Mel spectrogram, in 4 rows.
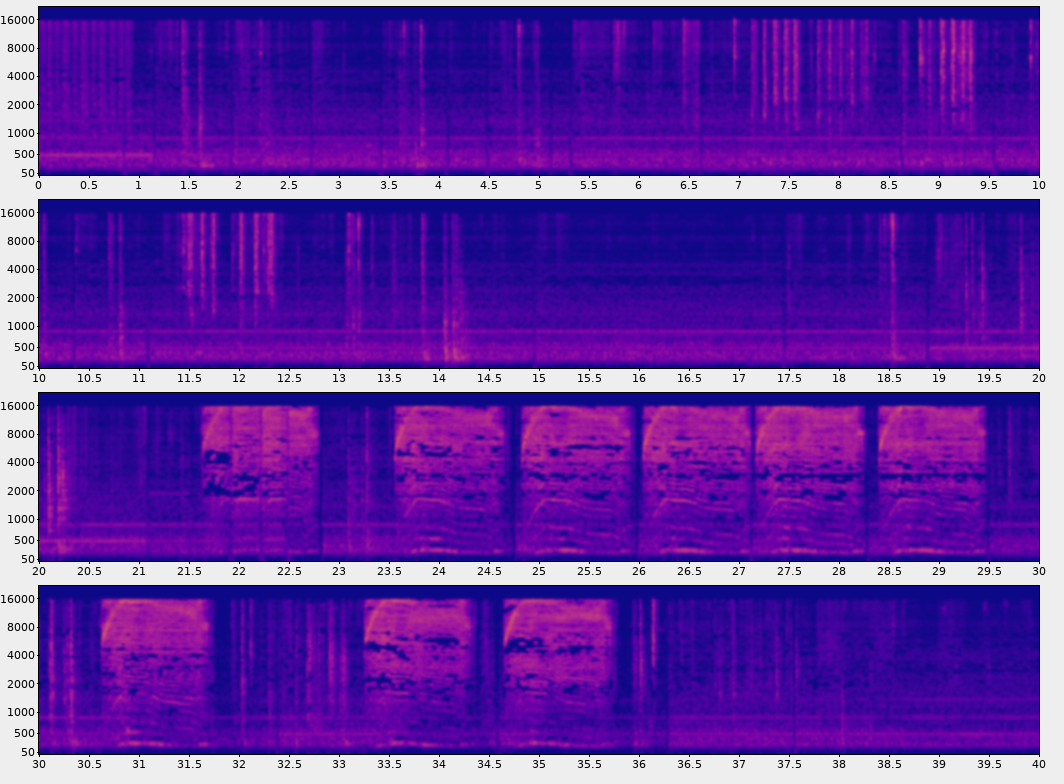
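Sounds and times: cordless press tool whirring: 21.6 - 22.8, 30.6 - 31.8, 33.2 - 35.8.

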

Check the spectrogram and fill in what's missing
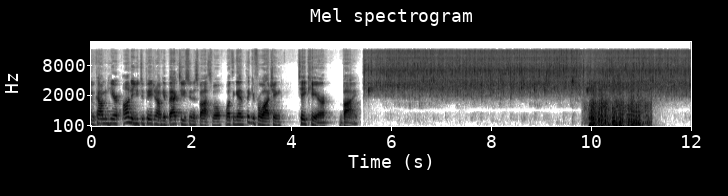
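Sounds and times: rumbling thunderclap: 9.8 - 11.3
rain hissing: 9.8 - 11.6.

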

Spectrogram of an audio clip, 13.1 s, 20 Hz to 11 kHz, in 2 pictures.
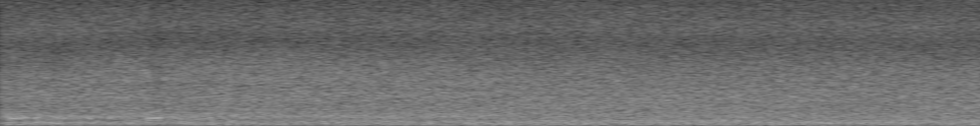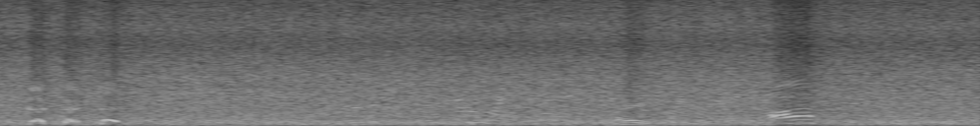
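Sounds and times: waterfall rushing into pool: 0.0 - 13.0.

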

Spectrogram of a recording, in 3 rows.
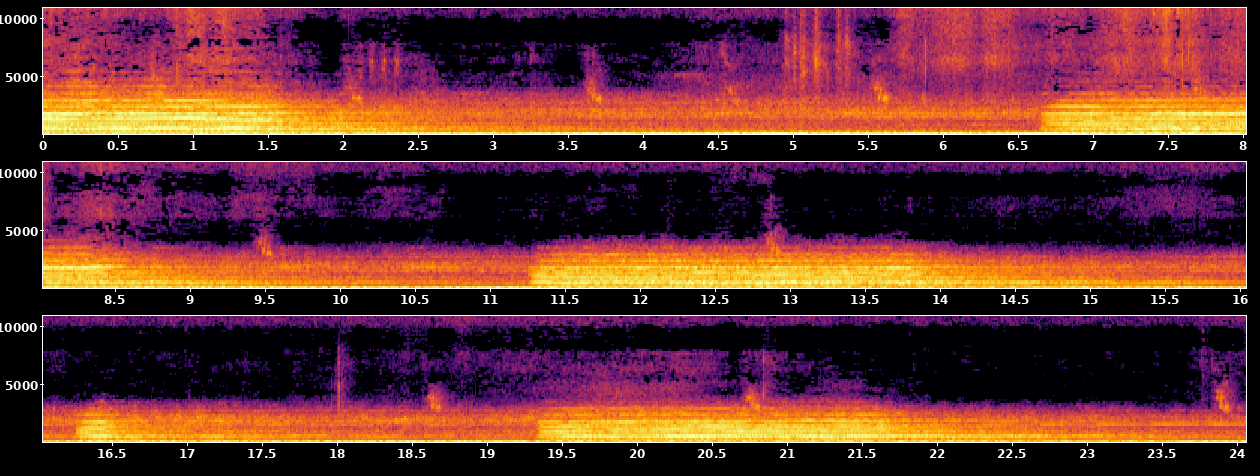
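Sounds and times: locomotive air horn blasts: 0.0 - 2.8, 6.6 - 10.2, 11.2 - 18.0, 19.3 - 23.4
train rumble: 0.0 - 24.0.

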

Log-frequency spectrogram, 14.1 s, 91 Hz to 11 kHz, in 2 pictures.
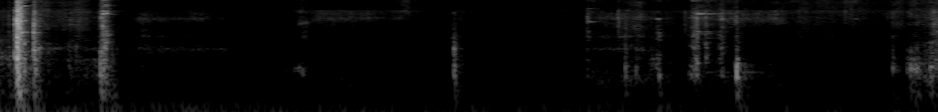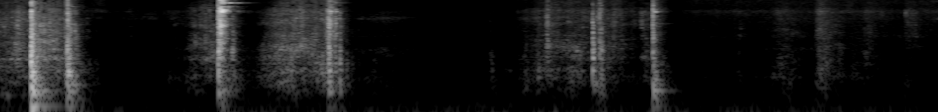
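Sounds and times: metal drawers sliding and clunking: 6.8 - 7.7, 8.5 - 9.6.

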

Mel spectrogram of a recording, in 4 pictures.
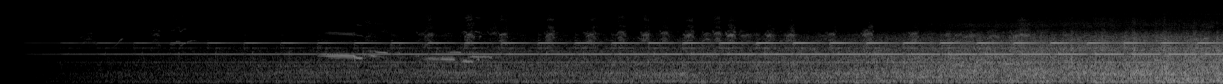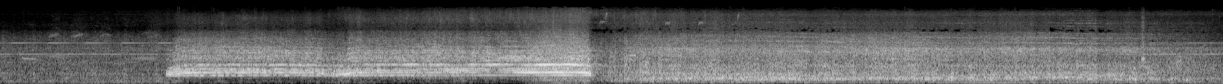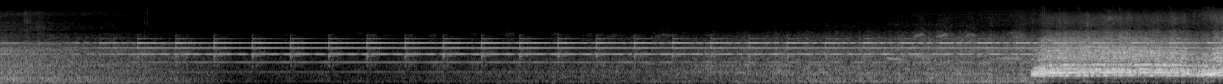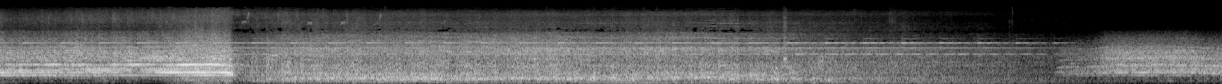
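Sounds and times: locomotive exhaust and wheels: 0.4 - 48.9
steam locomotive whistle: 12.4 - 18.3, 34.8 - 39.2, 47.3 - 48.9.

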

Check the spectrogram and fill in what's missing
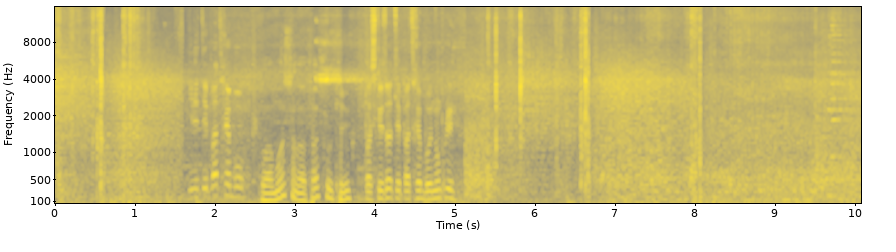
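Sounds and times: skateboard wheels rolling: 5.1 - 10.0.

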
